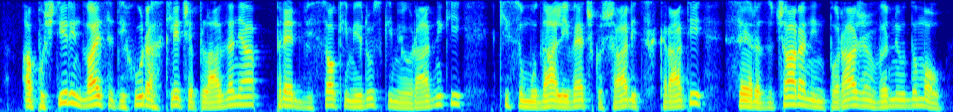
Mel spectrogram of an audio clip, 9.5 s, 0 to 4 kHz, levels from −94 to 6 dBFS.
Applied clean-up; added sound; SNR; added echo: none; none; none; none.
